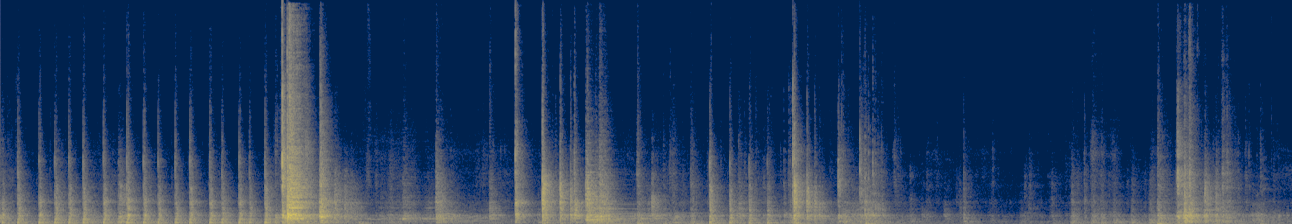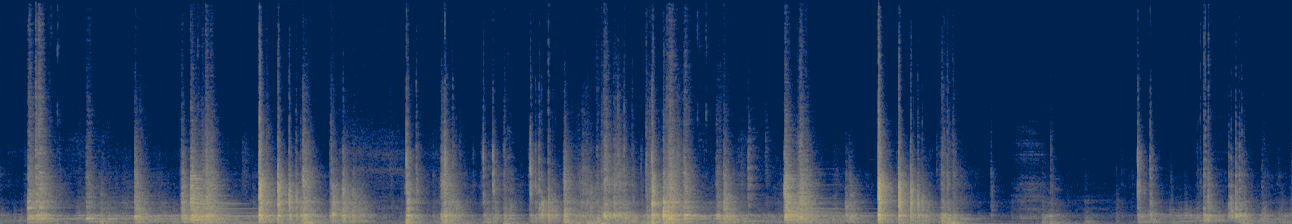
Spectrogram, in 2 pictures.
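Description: Foosball table in play: the hard ball knocks against the plastic men, rods and side walls, with a rapid run of taps at the start and the loudest hard hit about four seconds in. The knocks come in irregular flurries, with a short lull about twelve seconds in.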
